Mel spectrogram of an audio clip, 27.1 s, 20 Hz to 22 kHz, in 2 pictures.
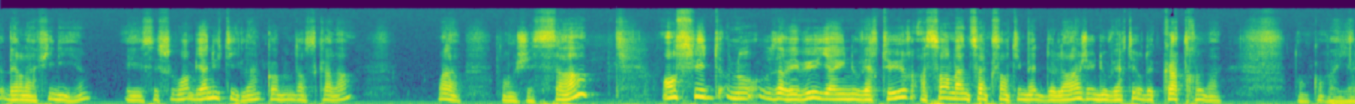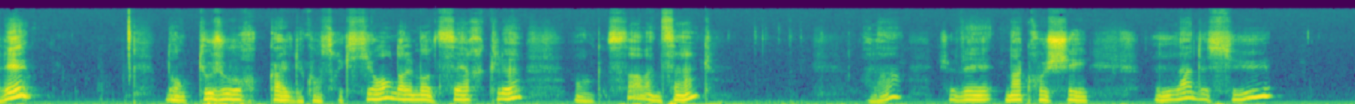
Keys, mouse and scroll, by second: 1.5 click, 3.9 click, 7.4 click, 14.2 click, 18.1 click, 19.7 click, 21.0 KP_1, 21.2 KP_2, 21.5 KP_5, 24.0-24.3 scroll up 2, 24.5 scroll down 2.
